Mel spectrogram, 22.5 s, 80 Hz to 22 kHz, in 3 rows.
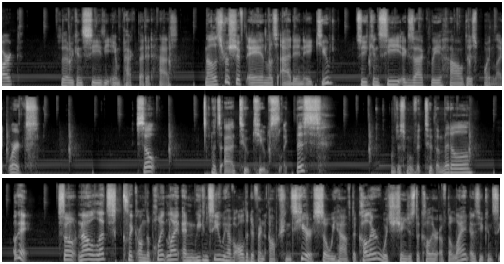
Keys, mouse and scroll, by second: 0.6 click, 0.8 KP_1, 1.4 shift+middle drag, 1.7 middle drag, 2.2-2.5 scroll up 2, 2.6 shift+middle drag, 3.0 shift+a, 4.8 g, 5.6 KP_1, 6.0 g, 6.9 middle drag, 7.2-7.7 scroll down 2, 7.7 click, 7.9 g, 9.1 scroll up 2, 9.3-9.6 middle drag, 9.7 shift+middle drag, 10.2 click, 10.4 shift+d, 11.8 scroll up 1, 11.9 KP_1, 12.3-12.6 scroll down 4, 12.7 click, 12.9 g, 15.0 middle drag, 15.3 scroll up 2, 15.7 click, 16.0 shift+middle drag, 16.2 shift+scroll up 1, 16.4 click, 20.7 click, 21.4 click.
